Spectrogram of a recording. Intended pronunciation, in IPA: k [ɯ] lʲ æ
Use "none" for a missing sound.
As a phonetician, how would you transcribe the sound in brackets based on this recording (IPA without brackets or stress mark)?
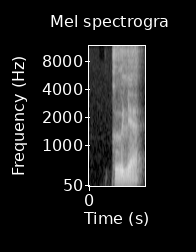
ɯ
